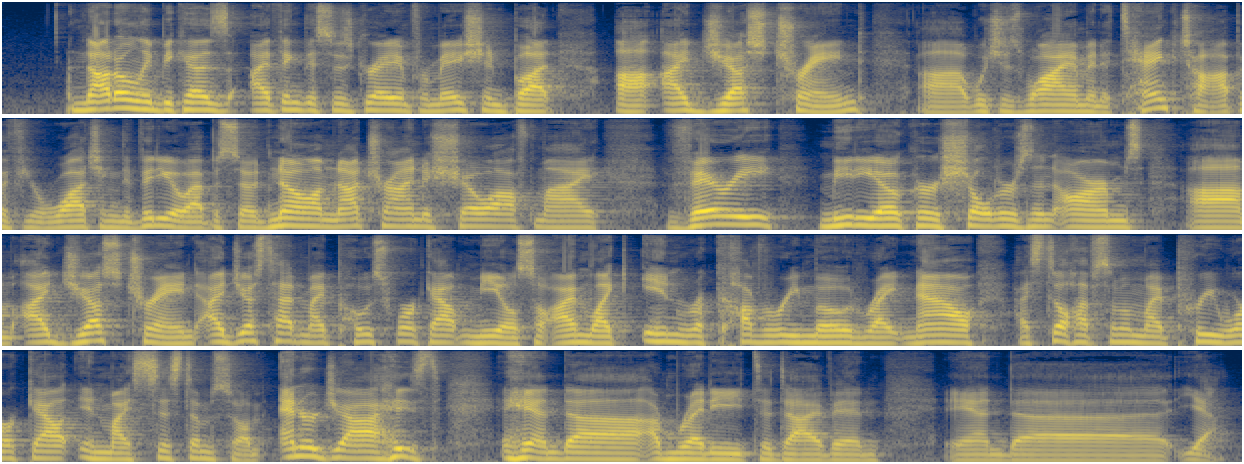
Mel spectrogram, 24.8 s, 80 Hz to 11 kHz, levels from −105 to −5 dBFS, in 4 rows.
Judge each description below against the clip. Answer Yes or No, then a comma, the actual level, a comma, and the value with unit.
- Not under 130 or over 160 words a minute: No, fast, 205 wpm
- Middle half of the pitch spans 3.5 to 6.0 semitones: No, average, 3.1 semitones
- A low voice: No, medium, 150 Hz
